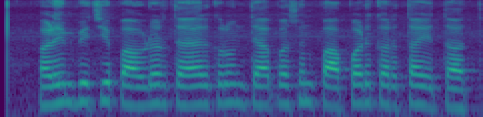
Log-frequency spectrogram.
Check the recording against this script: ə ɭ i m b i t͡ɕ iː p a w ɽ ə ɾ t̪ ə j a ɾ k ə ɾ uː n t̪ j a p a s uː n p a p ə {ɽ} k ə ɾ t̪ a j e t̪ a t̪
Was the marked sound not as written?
no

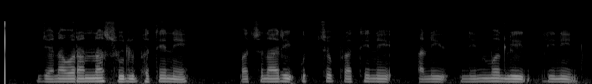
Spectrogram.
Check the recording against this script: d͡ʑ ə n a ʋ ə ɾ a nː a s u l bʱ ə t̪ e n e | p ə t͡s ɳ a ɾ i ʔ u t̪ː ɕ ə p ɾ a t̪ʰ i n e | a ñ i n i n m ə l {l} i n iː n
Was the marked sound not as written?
no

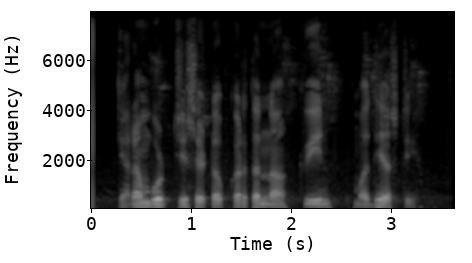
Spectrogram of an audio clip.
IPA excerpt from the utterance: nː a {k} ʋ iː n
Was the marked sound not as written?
no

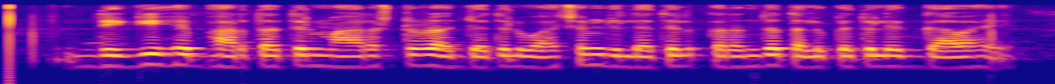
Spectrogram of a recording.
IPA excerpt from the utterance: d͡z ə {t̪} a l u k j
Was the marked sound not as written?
no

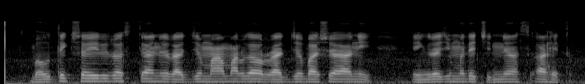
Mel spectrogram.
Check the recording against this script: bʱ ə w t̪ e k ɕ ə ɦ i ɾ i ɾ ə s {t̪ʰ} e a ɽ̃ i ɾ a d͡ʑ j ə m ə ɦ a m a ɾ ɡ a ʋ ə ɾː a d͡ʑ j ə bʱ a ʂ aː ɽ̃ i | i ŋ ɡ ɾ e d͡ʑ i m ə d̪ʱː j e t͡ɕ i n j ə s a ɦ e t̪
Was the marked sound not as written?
yes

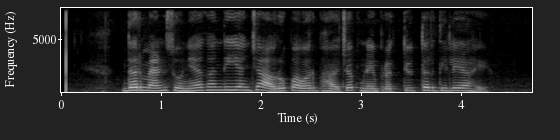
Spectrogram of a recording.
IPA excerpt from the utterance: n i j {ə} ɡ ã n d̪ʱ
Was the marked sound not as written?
yes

